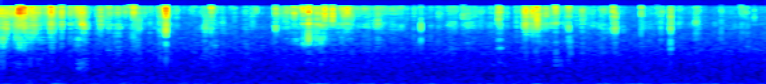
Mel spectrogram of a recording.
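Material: Slime and cellophane.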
